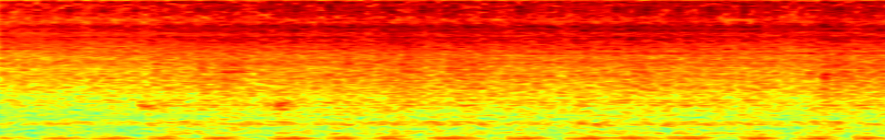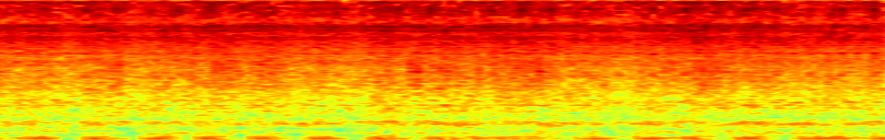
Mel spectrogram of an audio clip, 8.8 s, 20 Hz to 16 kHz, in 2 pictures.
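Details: Engine with code P0400 (EGR) and intake vacuum around 11: a fast, slightly uneven pulsing idle at about three to four beats a second, with hiss over it. Rough idle, cause not confirmed.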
